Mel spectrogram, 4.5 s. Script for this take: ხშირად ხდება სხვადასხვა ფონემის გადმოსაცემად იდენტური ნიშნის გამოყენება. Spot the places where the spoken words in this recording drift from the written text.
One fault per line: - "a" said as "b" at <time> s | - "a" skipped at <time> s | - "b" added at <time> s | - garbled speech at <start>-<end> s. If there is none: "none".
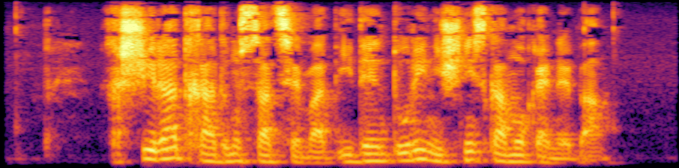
- "ხდება სხვადასხვა ფონემის" skipped at 1.3 s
